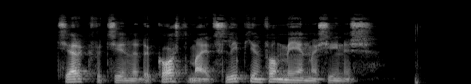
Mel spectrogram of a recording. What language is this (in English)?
Western Frisian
